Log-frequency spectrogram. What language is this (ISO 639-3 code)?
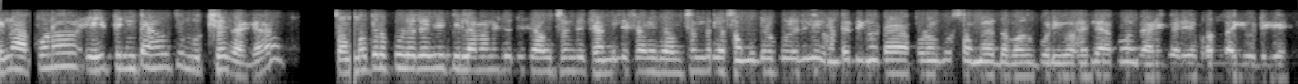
ori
